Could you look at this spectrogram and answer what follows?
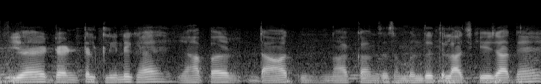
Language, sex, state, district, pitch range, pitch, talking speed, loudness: Hindi, male, Uttar Pradesh, Jalaun, 95-115 Hz, 105 Hz, 165 wpm, -20 LUFS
